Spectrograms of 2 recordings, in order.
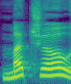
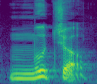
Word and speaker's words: mucho: Is it macho? Is it macho? You just remember our rule rule. Remember our rule up here. There's always room for the Spanish oo. So, it's mucho mucho.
